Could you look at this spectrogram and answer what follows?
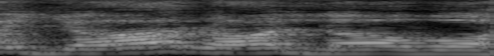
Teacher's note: ठीक, अब जो आपका य र ल व है, ये क्या है, अल्प प्राण है। य र ल व अल्प प्राण है, लेकिन य र ल व क्या होते हैं, ये सघोष होते हैं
